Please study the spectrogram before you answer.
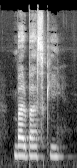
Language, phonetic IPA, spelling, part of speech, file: Czech, [ˈbarbarskiː], barbarský, adjective, Cs-barbarský.ogg
- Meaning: 1. barbarian, barbaric 2. philistine, uncultured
